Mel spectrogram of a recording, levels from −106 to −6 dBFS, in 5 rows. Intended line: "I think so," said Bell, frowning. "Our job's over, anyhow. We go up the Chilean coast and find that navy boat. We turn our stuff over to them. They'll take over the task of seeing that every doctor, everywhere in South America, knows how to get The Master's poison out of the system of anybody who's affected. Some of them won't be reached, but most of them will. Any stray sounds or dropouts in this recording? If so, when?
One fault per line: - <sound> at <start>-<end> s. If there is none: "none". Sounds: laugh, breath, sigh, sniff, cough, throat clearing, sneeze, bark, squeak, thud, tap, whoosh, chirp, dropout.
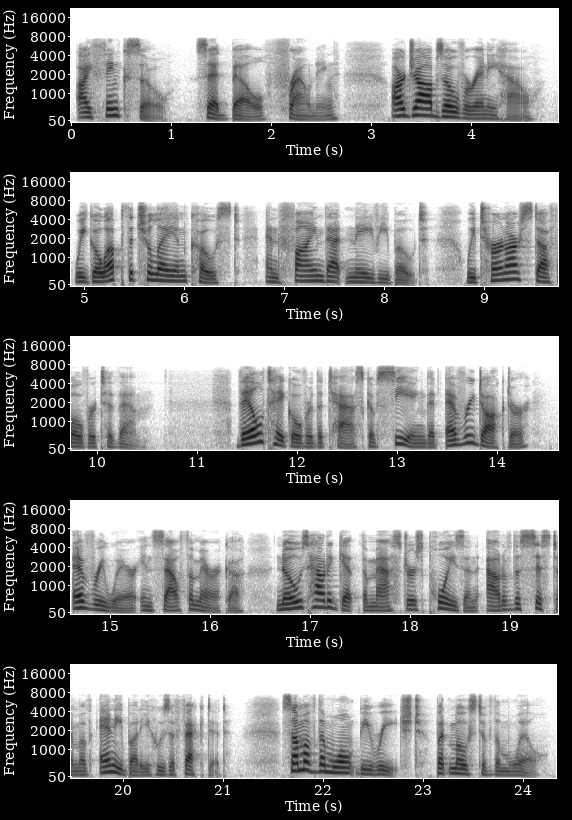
none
